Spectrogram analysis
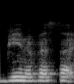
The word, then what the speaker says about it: Buena Vista: to buena vista and no i am not saying it wrong that is how you say it when you live in winston-salem it is buena vista it is not buena vista make sure that y'all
